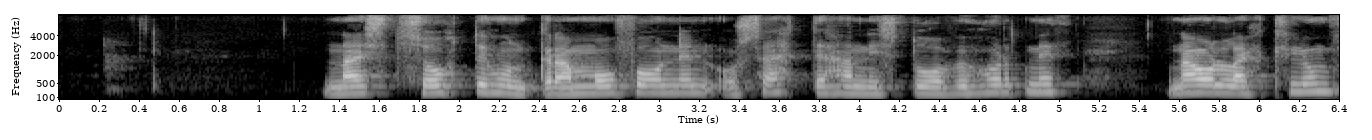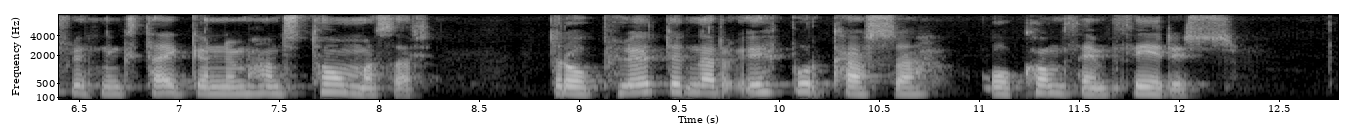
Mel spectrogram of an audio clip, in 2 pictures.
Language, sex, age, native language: Icelandic, female, 40-49, Icelandic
